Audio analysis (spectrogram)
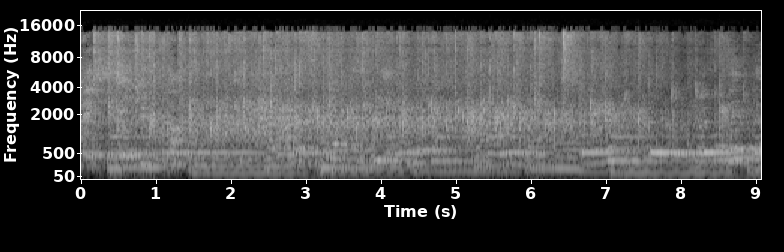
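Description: Church congregation claps and cheers for Jesus in a loud, sustained burst of applause, layered with steady music tones underneath throughout.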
